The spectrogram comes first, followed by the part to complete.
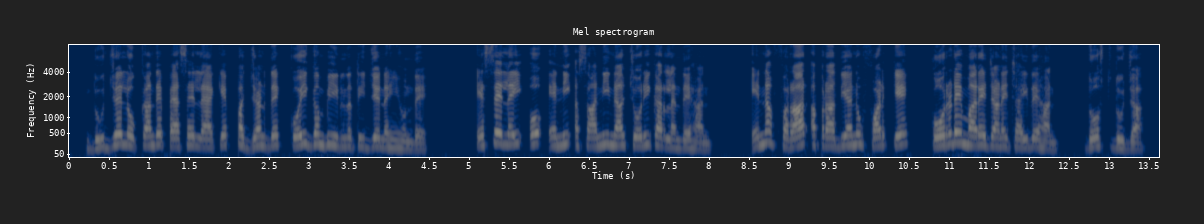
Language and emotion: Punjabi, disgusted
